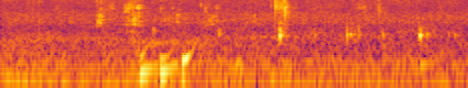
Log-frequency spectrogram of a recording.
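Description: Soft, quiet water sounds in a guided heart-centering meditation: a few brief squishy drips in a quick cluster, followed by faint scattered trickles over a low, steady background hush. No talking.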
